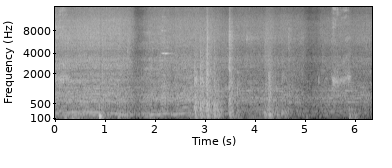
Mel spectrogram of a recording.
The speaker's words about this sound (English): Can I close the door? Yeah, please.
